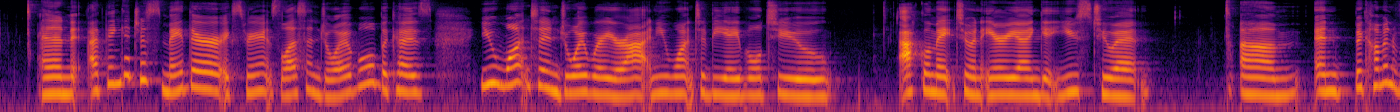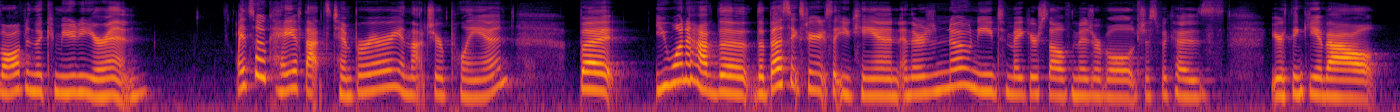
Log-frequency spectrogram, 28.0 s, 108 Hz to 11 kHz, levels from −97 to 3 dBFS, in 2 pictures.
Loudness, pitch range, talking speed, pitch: -25 LUFS, 220-265 Hz, 165 wpm, 235 Hz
